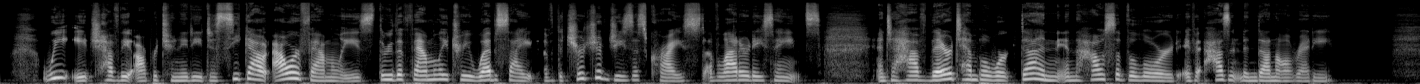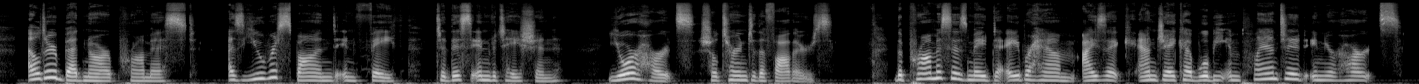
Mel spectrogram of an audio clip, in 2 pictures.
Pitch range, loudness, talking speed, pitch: 175-210 Hz, -19 LUFS, 160 wpm, 195 Hz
